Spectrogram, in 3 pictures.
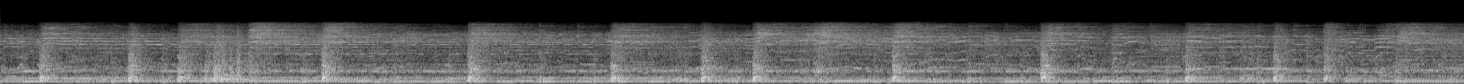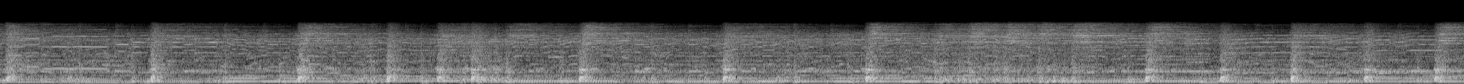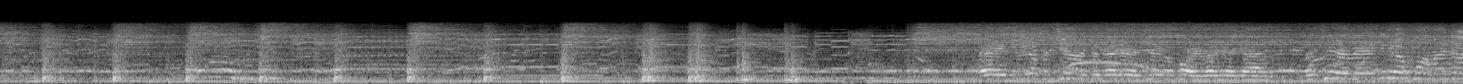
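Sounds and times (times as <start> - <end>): drum kit steady beat: 0.0 - 43.9
electric bass: 0.0 - 43.9
electric guitars: 0.0 - 43.9.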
